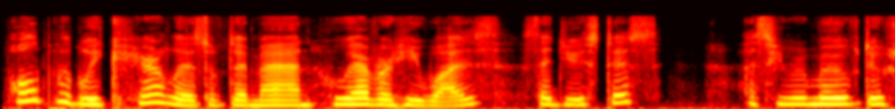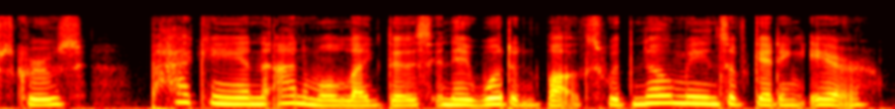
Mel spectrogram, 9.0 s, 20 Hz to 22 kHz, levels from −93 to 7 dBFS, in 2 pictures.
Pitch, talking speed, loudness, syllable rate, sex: 210 Hz, 210 wpm, -19 LUFS, 5.7 syllables/s, female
